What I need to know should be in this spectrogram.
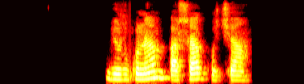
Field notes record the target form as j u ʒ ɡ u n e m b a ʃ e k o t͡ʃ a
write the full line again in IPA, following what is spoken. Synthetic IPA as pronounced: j u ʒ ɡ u n a m p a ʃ a k u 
